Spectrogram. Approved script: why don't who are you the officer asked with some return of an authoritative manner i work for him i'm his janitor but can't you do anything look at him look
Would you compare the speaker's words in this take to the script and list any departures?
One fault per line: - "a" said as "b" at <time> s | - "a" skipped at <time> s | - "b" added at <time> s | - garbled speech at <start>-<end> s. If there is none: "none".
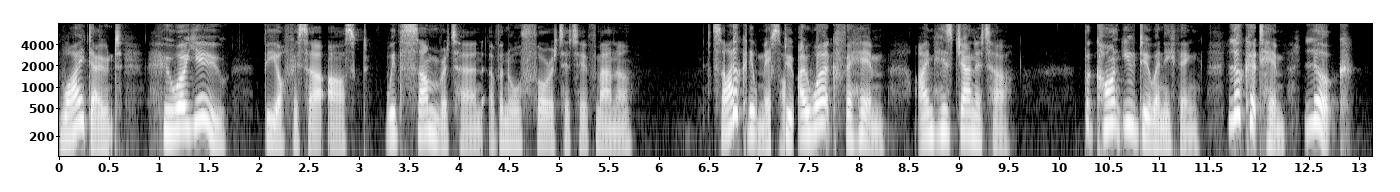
- garbled speech at 6.5-7.4 s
